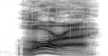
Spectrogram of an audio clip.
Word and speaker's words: Lara: And yes, you might say, but her name is Laura, and it's spelled Lara, and everyone calls her Laura in the game, but in the movie they call her Lara.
